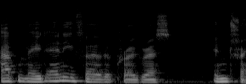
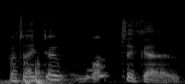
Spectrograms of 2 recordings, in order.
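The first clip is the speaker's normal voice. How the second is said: reasonable dragon; 6 semitones higher than usual. Acted. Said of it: "equally reasonably".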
